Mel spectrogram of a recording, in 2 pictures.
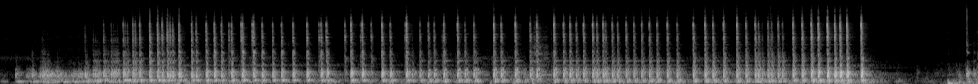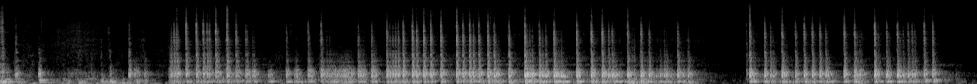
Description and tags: Radio case resonant switch slow moves squeaks
Radio case resonant squeaks, switch slow moves, similar to squeaky door open. Recorded in mono with Rode NTG-3 and Tascam DR-60d.
resonant, foley, move, switch, open, click, squeak, door, case, radio, close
